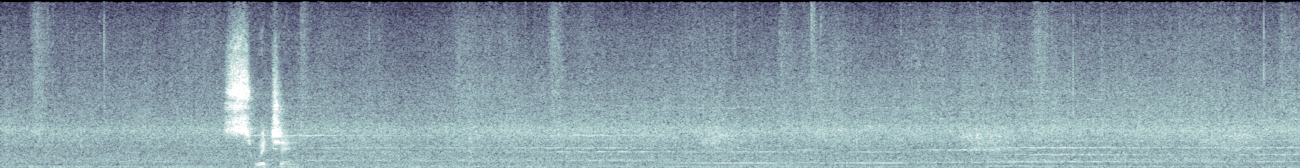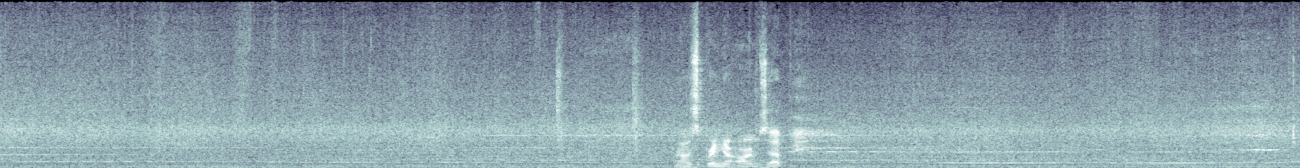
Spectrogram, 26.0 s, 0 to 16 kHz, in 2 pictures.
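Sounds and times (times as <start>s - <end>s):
soft slow background music: 0.0s - 26.0s
steady rushing noise: 0.0s - 26.0s.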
